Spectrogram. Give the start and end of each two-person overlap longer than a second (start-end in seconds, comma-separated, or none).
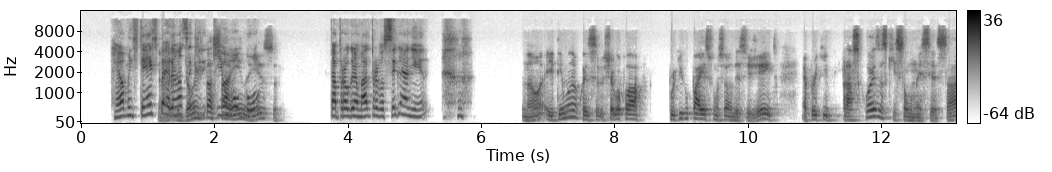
1.1-2.8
